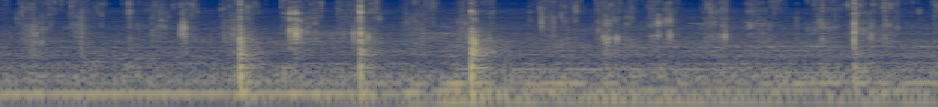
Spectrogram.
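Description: A fork mixing and mashing guacamole in a glass bowl: wet squishing with irregular sharp clicks as the fork works through the mix.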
